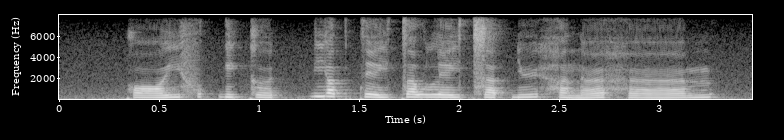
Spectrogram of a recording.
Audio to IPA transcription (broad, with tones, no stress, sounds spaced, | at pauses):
k ɔː˨˥ j f ʊ˥ k̚ e˥ j k ɵ˧ t̚ | j ɐ˥ k̚ t̪ e˨˧ j t̪ ɐ˧ w l e˨ j t͡s ɐ˨ t̚ yː˥ h ɐ˨˩ n œː˥ h œː˨˥ m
